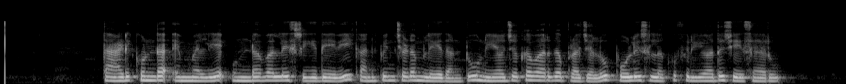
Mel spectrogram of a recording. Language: Telugu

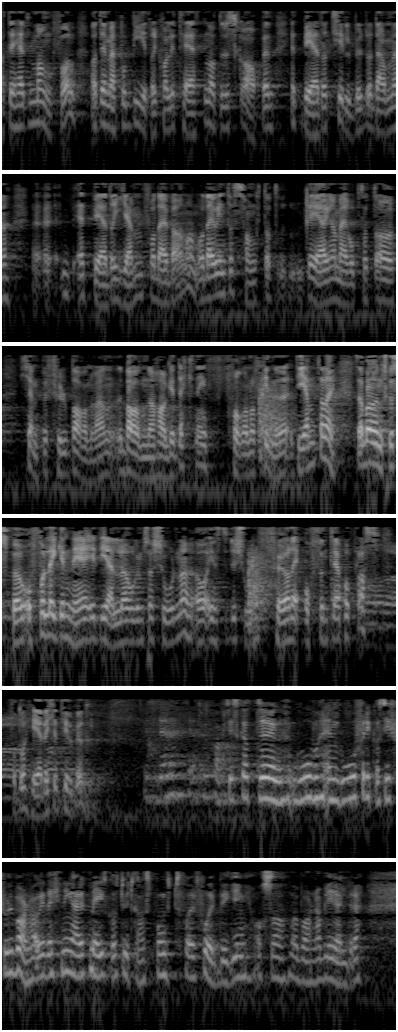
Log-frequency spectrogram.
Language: Norwegian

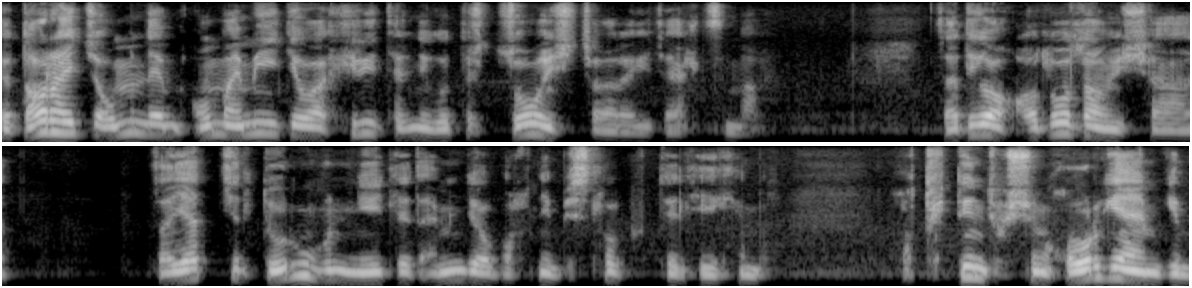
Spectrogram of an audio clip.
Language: Turkish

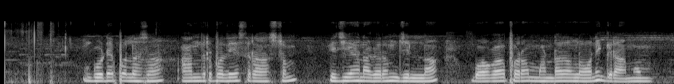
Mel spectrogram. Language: Telugu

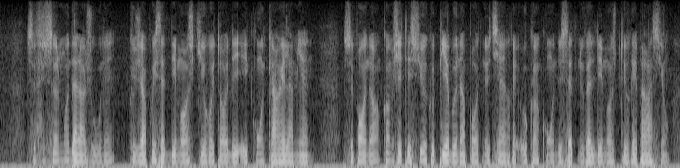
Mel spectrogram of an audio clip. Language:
French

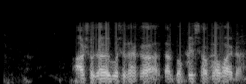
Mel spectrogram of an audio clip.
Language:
Bangla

